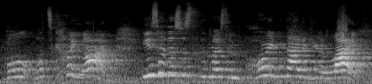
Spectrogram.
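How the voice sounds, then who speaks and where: A woman's voice: extremely high pitch, normal speed, bright, forceful tone, distant mic. A woman acting a supportive, practical girl who questions her friend in an amateur stage play. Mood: probing. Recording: echoey hall from afar, noisy.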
